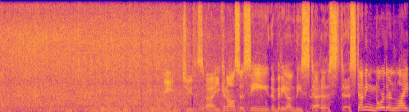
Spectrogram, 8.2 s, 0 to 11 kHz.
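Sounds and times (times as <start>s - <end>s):
sharks thrashing and splashing in still ocean water: 0.0s - 6.1s
speech: 3.7s - 8.1s.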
